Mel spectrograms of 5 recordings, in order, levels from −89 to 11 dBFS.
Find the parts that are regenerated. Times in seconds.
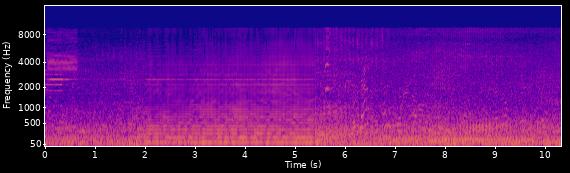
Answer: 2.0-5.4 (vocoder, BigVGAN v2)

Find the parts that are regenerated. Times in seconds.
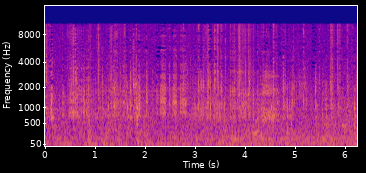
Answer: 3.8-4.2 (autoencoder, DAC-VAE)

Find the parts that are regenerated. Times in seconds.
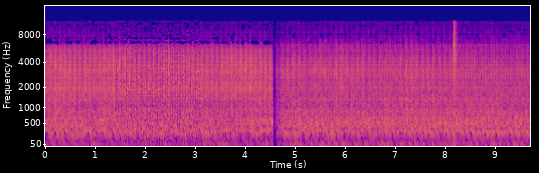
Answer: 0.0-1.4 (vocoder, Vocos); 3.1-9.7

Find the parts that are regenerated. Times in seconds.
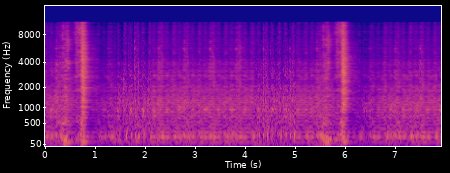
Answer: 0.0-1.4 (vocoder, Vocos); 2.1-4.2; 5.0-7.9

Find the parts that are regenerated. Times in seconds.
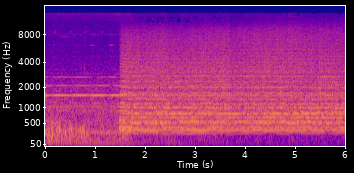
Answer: 2.0-5.6 (vocoder, BigVGAN v2)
